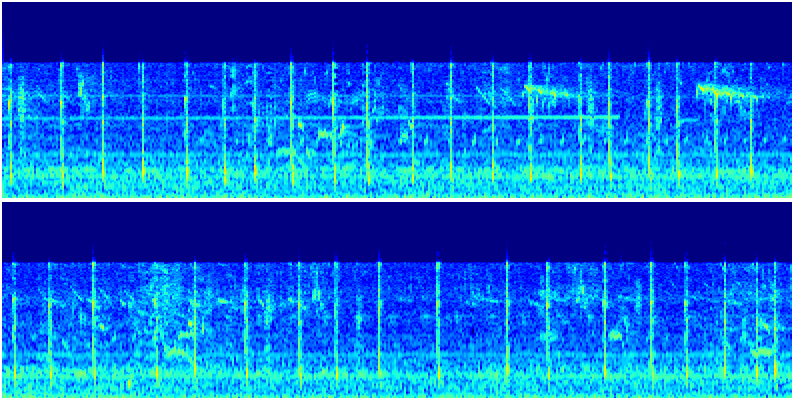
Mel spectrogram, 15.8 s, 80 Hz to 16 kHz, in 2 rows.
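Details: Squirrel alarming at a water monitor lizard below the waterhole camera at Gowrie dam, Djuma Game Reserve, Sabi Sand Wildtuin, South Africa, 11:45 on 10/04/20: steady sharp clicks about three per second throughout, with scattered bird whistles behind.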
